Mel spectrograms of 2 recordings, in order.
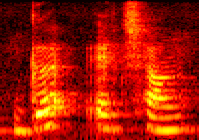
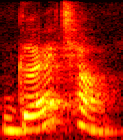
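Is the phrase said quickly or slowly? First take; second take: slowly; quickly. First: It is said at a slower, fuller pace. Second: It is said faster, with sounds run together. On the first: "when you pair the three words together, it turns into" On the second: "if you want to say a little bit faster, it sounds like"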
